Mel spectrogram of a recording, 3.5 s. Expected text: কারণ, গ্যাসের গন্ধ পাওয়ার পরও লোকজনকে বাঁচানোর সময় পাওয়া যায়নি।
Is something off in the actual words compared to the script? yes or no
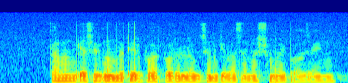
yes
